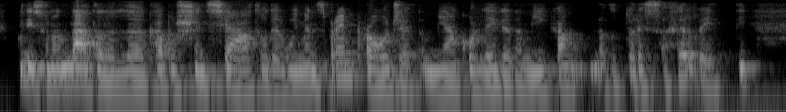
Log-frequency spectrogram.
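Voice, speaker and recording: A woman speaks at a very fast pace with a very deep, low pitch. Audible room echo surrounds her voice. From Abruzzo, Italy. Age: 40s. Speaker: physician and researcher. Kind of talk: interview.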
